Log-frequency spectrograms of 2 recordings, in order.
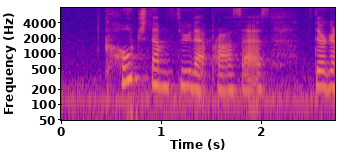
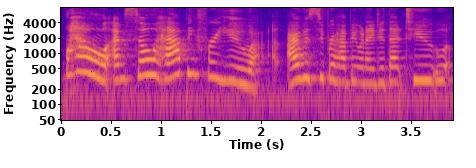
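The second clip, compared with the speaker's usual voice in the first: matching excitement; 6 semitones higher, 9 dB louder than usual. Shown as a demonstration. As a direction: share their thrill fully. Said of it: "But if you were like".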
